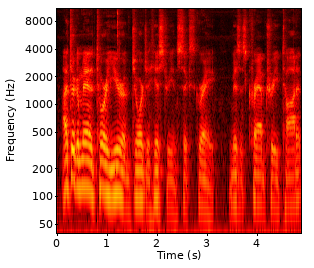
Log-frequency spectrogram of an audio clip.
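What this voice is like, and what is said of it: Southern American drawl. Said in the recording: “Y'all can still hear some of my southern drawl”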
